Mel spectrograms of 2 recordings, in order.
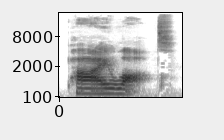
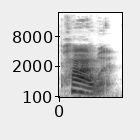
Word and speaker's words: pilot: Our second syllable says lot, pie lot. We know that's not how we say this word. It is pronounced pilot. So we need to mark our O with the schwa sound.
